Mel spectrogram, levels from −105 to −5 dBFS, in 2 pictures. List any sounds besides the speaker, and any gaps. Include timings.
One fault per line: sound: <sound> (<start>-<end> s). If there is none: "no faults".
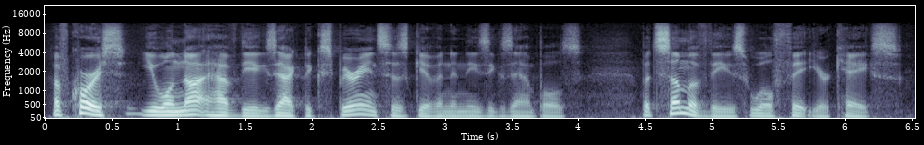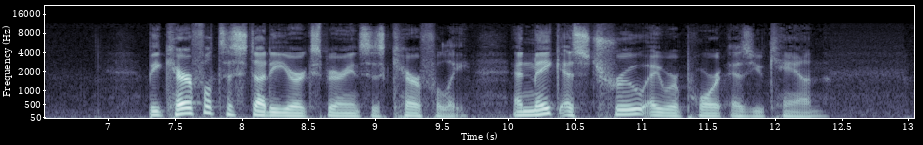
no faults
